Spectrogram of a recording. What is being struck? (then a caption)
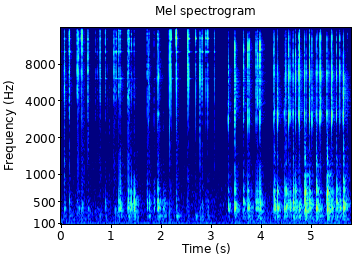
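Small glass perfume bottle with plastic cap. Long nails tap and scratch a small square glass perfume bottle with a black cap, partly filled with liquid, working over both the glass and the cap. Quick, bright clicking taps with very short ring run in an irregular stream, mixed with faint scratching, all at a low level.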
